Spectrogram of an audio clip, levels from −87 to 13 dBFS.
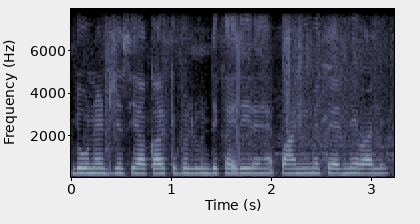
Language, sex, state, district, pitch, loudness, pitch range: Hindi, female, Bihar, Begusarai, 225 Hz, -27 LUFS, 225-230 Hz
